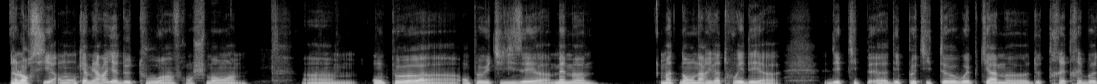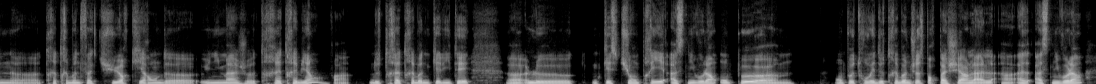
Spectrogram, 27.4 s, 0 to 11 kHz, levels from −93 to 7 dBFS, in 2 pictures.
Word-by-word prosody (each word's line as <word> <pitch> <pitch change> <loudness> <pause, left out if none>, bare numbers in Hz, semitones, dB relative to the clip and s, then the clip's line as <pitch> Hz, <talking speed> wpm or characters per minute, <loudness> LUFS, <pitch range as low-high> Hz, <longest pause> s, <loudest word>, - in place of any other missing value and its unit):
Alors 125 -3 +7
si - - -1
en - - -6
en - - -1
caméra 150 +5 +1
il - - -2
y - - +5
a 125 - +3
de 120 0 +1
tout, 120 +1 -2
hein, 100 +1 -1
franchement, 125 +3 -3
mmh, 125 -4 -16 0.6
hem, - - -4 0.2
on 115 -1 +3
peut, 135 +1 +5
heu, - - +4 0.4
on - - -3
peut 135 +5 +1
utiliser, 120 0 +1
heu 115 - +1
même, 115 -4 +1 0.8
maintenant 110 +5 +2
on 125 -4 +3
arrive 110 +1 +2
à 100 - +3
trouver 115 0 +1
des, 100 -3 +2
heu, - - -2 0.6
des - - +1
types - - -11
heu, 100 - 0
des 110 -1 -1
petites 130 0 -4
webcams, 115 +1 +3
heu, 100 -1 -1
de - - -5
très 125 - -5
,très 120 - -5
bonne, 110 -2 -1 0.3
heu, - - -12
très, - - -7
très 115 - -7
bonne 105 -1 0
facture 145 +10 -2
qui 115 - -3
rendent, 105 0 -3
heu, - - -3
une 120 -2 -3
image 115 -1 -1
très, 115 - -3
très 110 +1 -3
bien, 130 - +2 0.2
enfin - - -8 0.2
de - - -1
très, - - -1
très 115 - -4
bonne 105 -1 +1
qualité, 105 0 0 0.5
heu, - - 0
le 115 -2 +2 0.3
question 145 -2 -1
prix 165 +4 0
à 125 0 +1
ce 125 - -6
niveau-là, 130 +5 +3
on 115 - +2
peut, 165 +7 +5
hem, 115 -3 0 0.5
on 115 - -3
peut 160 - +1
trouver 145 -1 0
de 125 -2 0
très 140 - -3
bonnes 125 -1 +3
choses 160 +1 -1
pour 130 - -3
pas 125 -2 +4
cher 110 -1 +3
là 120 +4 +4
là 115 +1 +1
à 120 +2 -3
à - - -3
à 135 - +2
ce 135 - -6
niveau-là, 150 +7 +5
120 Hz, 190 wpm, -21 LUFS, 110-135 Hz, 0.8 s, Alors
